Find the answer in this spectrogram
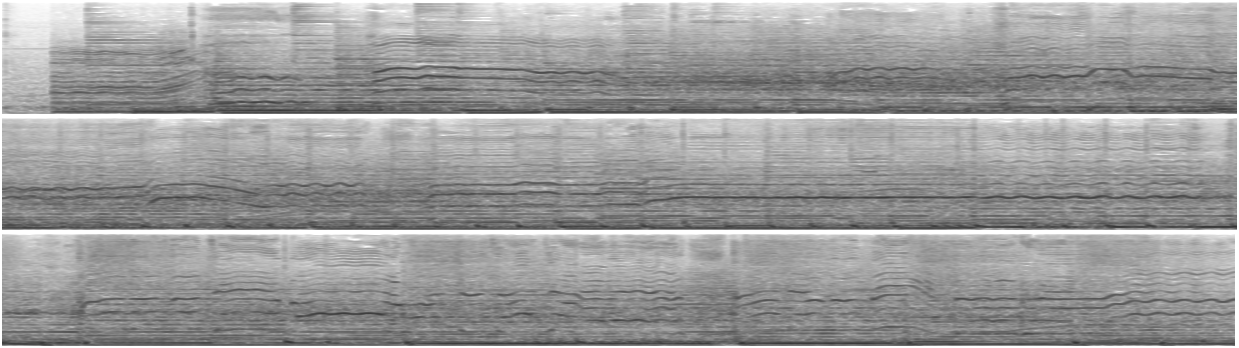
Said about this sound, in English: It's a perfect song. It's a perfect duet.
